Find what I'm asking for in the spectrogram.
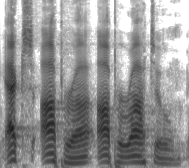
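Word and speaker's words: ex opere operato: You've probably heard the phrase ex opero operata. I said that wrong. Ex opera operato.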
